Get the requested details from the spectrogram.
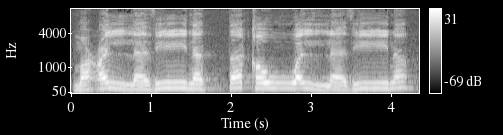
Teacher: واو پر زبر ہے، اسے الذین کے لام کے ساتھ ملائیں گے، درمیان میں سے الف حمزہ کو حذف کریں گے۔ ہم پڑھیں گے، مع الذین اتقوا والذین هم محسنون۔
